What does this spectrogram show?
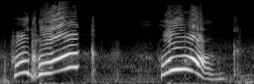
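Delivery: loud, high calls of honk to passing cars; shouted honk. Real, not acted. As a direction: yell it at the drivers. Kids yelling at cars to honk.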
